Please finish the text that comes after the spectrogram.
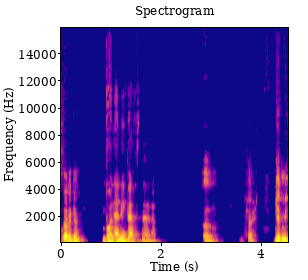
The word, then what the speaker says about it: Bon anniversaire: And bon anniversaire, Maya, is French, and it is a happy birthday.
